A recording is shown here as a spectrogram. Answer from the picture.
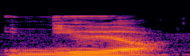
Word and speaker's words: New York: 뉴욕이라는 우리가 발음을 하고 있지만 이 발음을 본다면 제가 받침의 니을과 키읔을 동시에 표현해 놨습니다. 그래서 요까지는 발음을 하고요. 키읔은 흘리는 것이죠. 그래서 뉴욕, 이런 식으로요. 그러면은 욕 발음도 아니고 요크도 아닌 york 이런 식의 받침 소리가 가능한 것이죠.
